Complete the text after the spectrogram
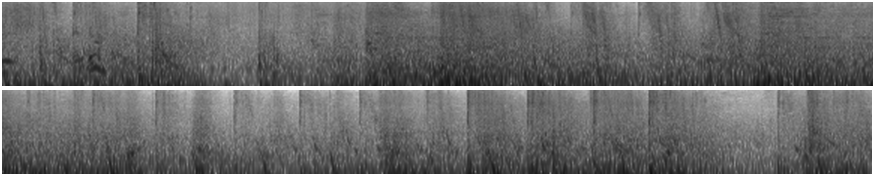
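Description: Game sound effects of blasts and impacts crackle loudly.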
